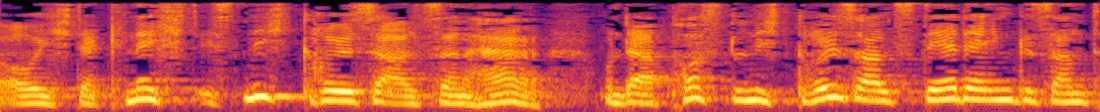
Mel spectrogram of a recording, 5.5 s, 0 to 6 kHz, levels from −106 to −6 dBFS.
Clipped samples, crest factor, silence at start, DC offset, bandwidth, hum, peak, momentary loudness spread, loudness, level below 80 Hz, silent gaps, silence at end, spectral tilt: under 0.1%; 14 dB; 0 s; under 0.1%; 5.8 kHz; none; 0 dBFS; 5 LU; -15 LUFS; -56 dBFS; none; 0 s; -7 dB/octave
